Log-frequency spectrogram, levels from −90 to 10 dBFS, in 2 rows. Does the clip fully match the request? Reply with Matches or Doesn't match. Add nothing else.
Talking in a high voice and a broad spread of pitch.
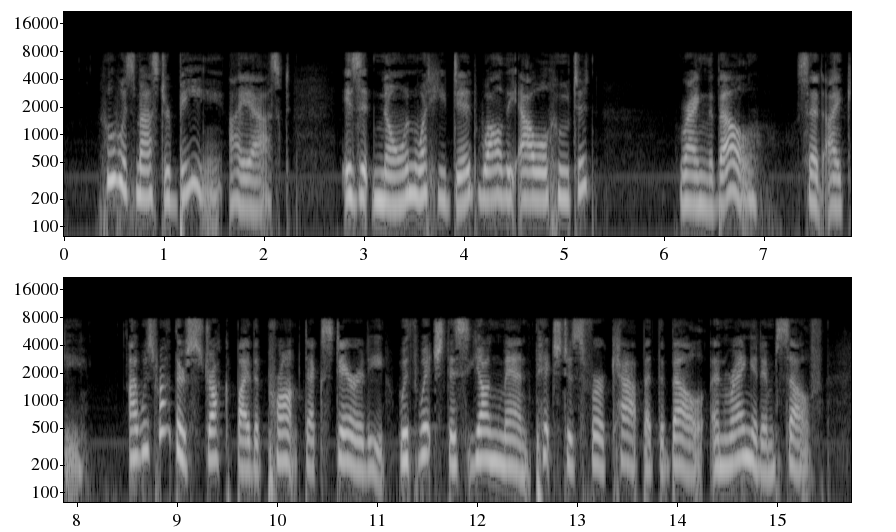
Doesn't match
